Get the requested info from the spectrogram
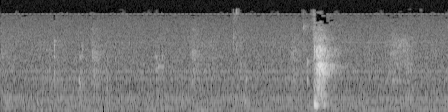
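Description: Faint chewing, then a single short, loud dog bark about three seconds in.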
